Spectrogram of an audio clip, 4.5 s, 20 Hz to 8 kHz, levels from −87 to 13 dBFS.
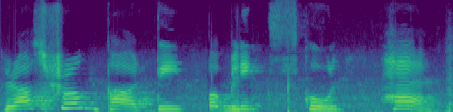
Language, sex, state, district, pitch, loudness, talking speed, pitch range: Hindi, male, Punjab, Fazilka, 245 Hz, -13 LUFS, 65 wpm, 230-280 Hz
